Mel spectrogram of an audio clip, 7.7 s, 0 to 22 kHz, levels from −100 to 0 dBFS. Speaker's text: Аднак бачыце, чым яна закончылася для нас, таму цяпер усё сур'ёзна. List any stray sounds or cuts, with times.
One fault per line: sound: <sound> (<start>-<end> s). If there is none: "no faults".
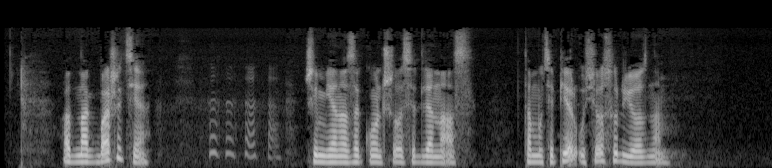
sound: laugh (1.7-2.8 s)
